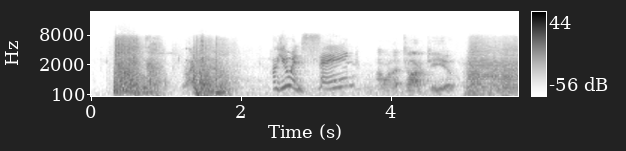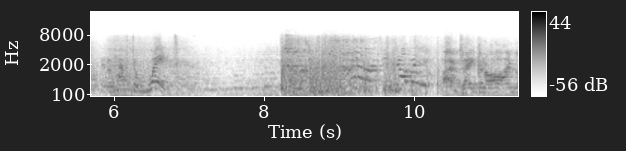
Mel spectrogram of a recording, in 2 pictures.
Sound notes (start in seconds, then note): 0.3 door crashing open; 3.4 tense music; 8.2 table crashing over; 9.1 Katherine screaming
